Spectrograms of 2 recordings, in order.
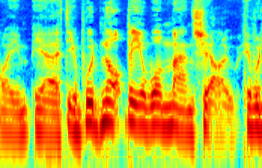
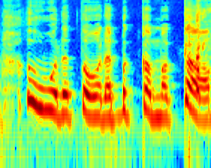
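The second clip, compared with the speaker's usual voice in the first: bad, put-on, high New York Italian accent; 7 semitones higher than usual. Mimicking the actor's New York role in Out for Justice, in a put-on Italian-American New York accent. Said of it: "a proper Italian American lad".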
